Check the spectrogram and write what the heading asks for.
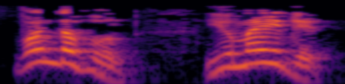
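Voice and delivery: ordinary delivery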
